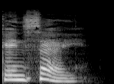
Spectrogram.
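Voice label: "gainsay", British English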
